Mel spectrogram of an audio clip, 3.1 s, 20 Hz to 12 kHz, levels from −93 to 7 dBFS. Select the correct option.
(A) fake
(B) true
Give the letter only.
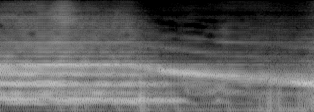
A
